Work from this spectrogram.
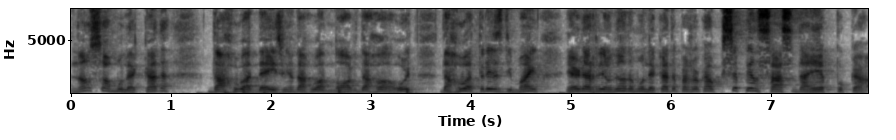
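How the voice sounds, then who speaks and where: Pitched high with ordinary pitch variation, a man talks at a moderate pace. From Santa Bárbara d'Oeste, São Paulo state, Brazil. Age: 70s. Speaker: retired journalist and historian. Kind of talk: interview, personal memories.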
